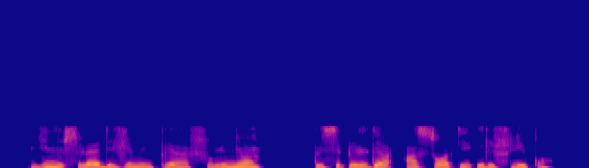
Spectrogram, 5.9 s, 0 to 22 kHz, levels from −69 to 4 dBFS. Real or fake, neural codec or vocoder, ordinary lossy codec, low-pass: fake; autoencoder, 48 kHz, 32 numbers a frame, DAC-VAE, trained on Japanese speech; Opus, 24 kbps; 5.4 kHz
